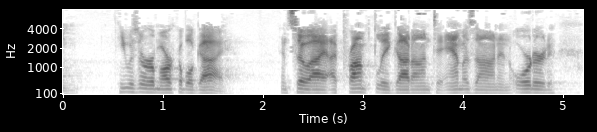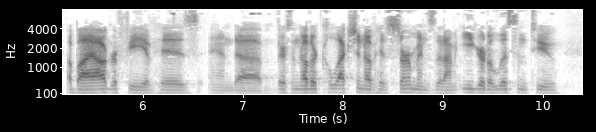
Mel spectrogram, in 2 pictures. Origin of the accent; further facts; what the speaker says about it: Northern US, United States; I grew up in the North.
